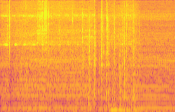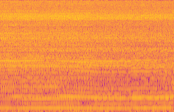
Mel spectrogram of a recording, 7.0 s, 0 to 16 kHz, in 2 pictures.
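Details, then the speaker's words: Panasonic HD100 VCR after fixing tape loading: clunks of a tape loading smoothly, then a steady high whir with wavering tone from the spinning head drum; abnormal head drum noise. "再次试机，进带很顺畅。那么问题又来了，可以听到齿骨有异响。"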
